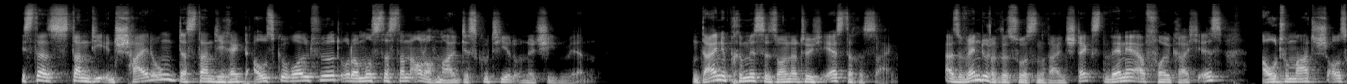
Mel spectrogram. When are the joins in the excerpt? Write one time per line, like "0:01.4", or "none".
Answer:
0:09.9
0:11.0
